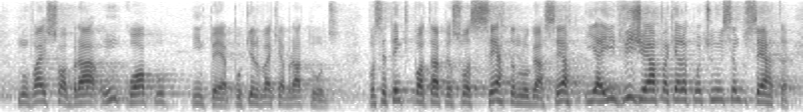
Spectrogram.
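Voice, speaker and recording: An animated man with a high voice and ordinary pitch variation, talking at a fairly quick pace with hardly any pauses over noticeable background noise. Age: 60s. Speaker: retired business executive, speaker. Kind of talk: keynote talk.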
